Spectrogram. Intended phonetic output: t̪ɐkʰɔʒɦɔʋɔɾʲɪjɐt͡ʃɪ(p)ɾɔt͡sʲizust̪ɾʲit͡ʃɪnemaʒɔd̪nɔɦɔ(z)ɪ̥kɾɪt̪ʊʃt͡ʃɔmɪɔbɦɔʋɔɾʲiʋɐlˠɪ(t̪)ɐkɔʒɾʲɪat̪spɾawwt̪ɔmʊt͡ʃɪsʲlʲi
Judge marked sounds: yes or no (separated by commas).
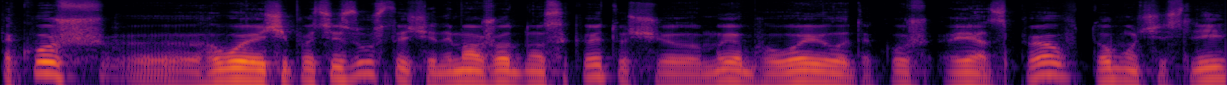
yes, no, yes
